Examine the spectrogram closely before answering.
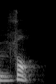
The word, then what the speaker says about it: vent: Donc, ce n'est pas le "veeen", ce n'est pas le vin, ce n'est pas "le vent". Non, le "vin" et le "vent" sont deux mots constitués de voyelles nasales.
